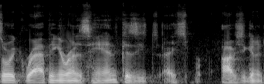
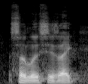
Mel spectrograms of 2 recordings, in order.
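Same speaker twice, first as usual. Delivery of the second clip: ordinary talk, nothing marked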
